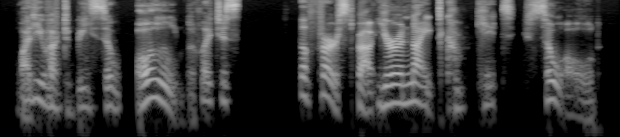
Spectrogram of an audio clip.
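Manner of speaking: irritable, complaining grumble. In a tabletop game, voicing Quirk tending wounds, grumbling under breath. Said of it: "Quirk is grumbling under his breath".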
